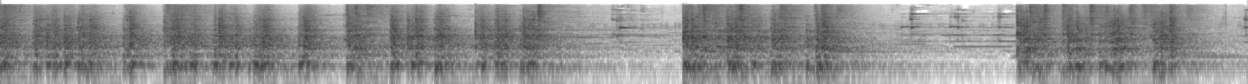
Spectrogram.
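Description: A children's marching drum band playing snare and bass drums: loud drumming in short phrases broken by brief pauses, about three seconds in and again about a second later.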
